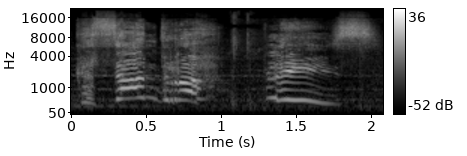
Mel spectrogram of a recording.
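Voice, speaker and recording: A woman's voice: extremely high pitch, lively intonation, very slow, bright, forceful tone, faint music behind, heavily acted. A woman voicing a loving, anguished ancient Greek mother in a video game drama, fierce and impassioned. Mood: desperate pleading. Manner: emotional, impassioned.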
